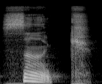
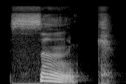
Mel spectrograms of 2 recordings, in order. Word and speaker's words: cinq: This one, Q, final Q is pronounced, so cinq. First one, cent, second one, cinq.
